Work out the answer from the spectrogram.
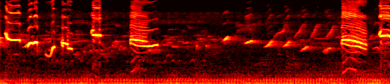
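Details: Oriental magpie-robin; song; used as a lure to make other magpie-robins sing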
